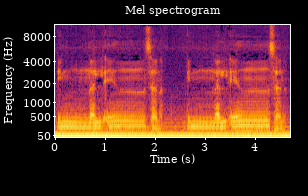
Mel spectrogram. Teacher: أي نون يا جماعة تيجي في وسط الكلمة وما يكونش عليها تشكيل ما تتنطقش ونمدها حركتين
